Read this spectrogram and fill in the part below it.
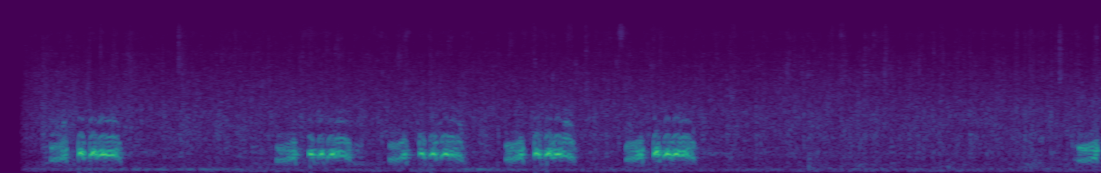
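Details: Hybrid of spotted dove and pigeon calling. Low, hoarse, two-part coos come in bursts one to two seconds apart. A long pause follows before a final coo begins, over a faint low hum.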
